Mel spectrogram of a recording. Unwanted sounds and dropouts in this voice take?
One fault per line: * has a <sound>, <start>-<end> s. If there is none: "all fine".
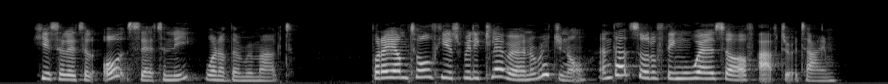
all fine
